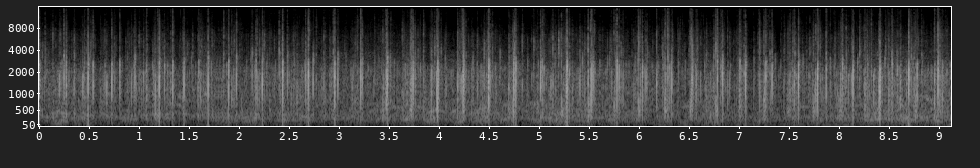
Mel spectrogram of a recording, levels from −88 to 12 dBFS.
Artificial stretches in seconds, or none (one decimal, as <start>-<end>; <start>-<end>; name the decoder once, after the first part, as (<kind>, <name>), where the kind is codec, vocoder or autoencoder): 0.0-1.8 (vocoder, BigVGAN v2); 7.0-9.1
